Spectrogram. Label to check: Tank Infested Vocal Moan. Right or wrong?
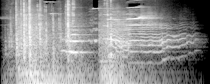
Wrong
